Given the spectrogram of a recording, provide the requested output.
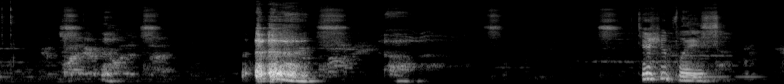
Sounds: Sniff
